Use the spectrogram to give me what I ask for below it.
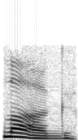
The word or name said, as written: lug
